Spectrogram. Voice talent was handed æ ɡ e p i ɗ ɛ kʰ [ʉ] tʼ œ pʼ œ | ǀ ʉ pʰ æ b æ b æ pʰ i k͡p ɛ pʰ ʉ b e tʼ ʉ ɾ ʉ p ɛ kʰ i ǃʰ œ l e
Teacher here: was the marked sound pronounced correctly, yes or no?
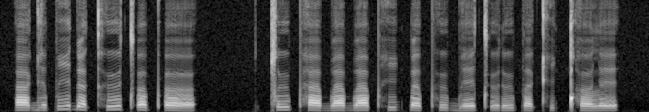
yes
